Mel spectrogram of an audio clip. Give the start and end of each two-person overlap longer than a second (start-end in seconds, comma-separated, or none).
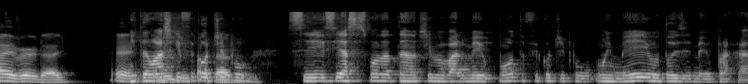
1.3-2.6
